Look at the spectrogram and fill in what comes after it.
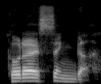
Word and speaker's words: Kodai Senga: And your boy was Kodai Senga. Is that how you say it? – Kodai Senga.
